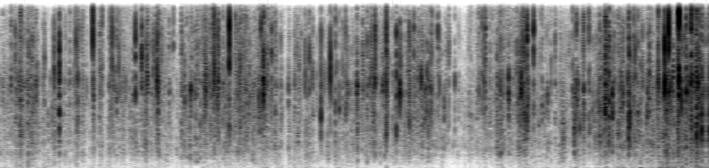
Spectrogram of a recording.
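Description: A thin clear plastic bag is crumpled, stretched and rubbed between the fingers, making a steady stream of dense, bright crinkling and crackling. The quick, irregular rustles hold a fairly even level and grow louder toward the end.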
